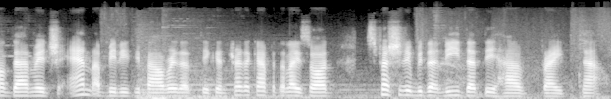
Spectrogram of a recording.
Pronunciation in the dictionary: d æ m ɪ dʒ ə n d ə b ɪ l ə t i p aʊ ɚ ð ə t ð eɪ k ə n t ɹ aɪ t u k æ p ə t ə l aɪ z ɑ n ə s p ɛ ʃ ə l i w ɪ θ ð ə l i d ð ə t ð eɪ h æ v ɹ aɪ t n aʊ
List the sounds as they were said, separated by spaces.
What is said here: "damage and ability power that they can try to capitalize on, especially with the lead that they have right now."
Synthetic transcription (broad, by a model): d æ m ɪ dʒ ə n d ə b ɪ l ə t i p aʊ ɚ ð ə t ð eɪ k ə n t ɹ aɪ t u k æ p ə t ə l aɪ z ɑ n ə s p ɛ ʃ ə l i w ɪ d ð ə l i d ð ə t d eɪ h æ v ɹ aɪ t n aʊ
